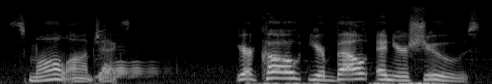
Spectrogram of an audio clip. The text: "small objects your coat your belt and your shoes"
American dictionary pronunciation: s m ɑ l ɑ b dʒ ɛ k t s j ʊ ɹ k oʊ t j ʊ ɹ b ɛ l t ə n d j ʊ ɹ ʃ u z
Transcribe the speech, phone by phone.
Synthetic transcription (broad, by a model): s m ɑ l ɑ b dʒ ɛ k t s j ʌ ɹ k oʊ t j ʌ ɹ b ɛ l t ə n j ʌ ɹ ʃ u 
